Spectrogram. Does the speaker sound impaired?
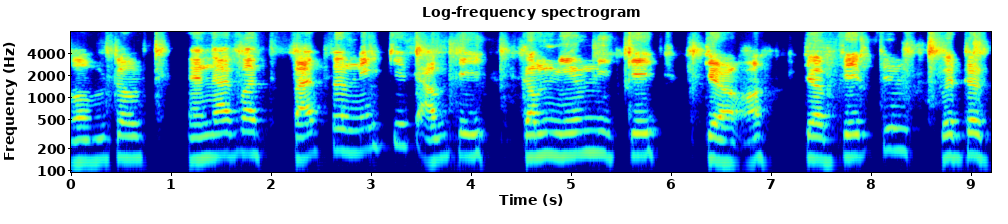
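Yes: cerebral palsy.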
